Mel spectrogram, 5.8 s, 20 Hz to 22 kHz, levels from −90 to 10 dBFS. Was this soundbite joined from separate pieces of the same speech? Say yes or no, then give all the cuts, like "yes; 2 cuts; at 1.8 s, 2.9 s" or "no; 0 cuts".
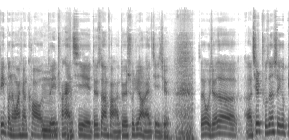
no; 0 cuts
